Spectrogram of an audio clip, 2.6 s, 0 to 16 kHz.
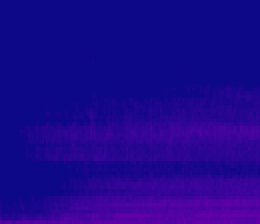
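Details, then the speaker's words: CPU fan on a dusty mid-2000s salvage motherboard, before cleaning: thin whir rising in pitch as it spins up with a faint uneven flutter; fan sounds a little rattly, due for cleaning. "okay it sounds a little bit rattly I guess we'll give it some love that dust build up though"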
